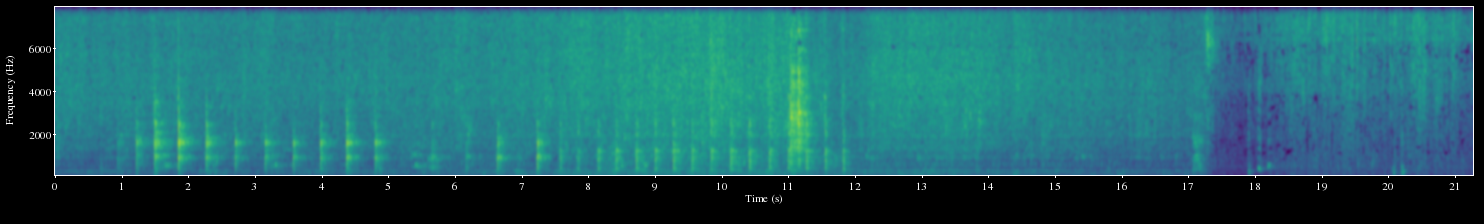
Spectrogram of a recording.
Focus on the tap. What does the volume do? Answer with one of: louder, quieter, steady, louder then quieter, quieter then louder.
louder then quieter.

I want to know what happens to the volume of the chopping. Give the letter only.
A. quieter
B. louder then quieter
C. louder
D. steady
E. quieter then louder
E.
